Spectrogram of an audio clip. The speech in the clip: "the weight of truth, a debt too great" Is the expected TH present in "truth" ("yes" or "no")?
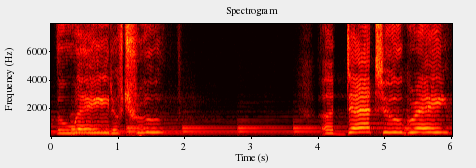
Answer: yes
